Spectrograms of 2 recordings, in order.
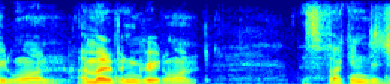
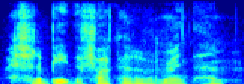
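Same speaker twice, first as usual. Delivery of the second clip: ordinary delivery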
